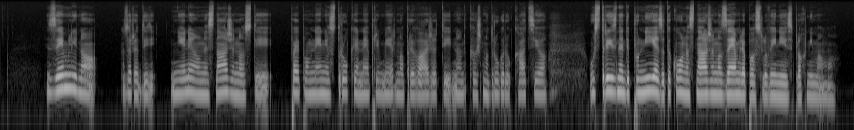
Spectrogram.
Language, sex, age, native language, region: Slovenian, female, 30-49, Slovenian, Central Slovenia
